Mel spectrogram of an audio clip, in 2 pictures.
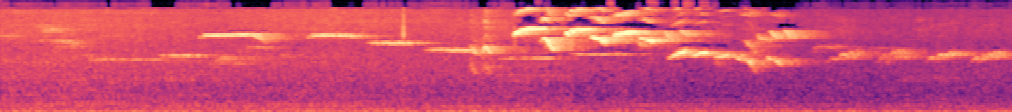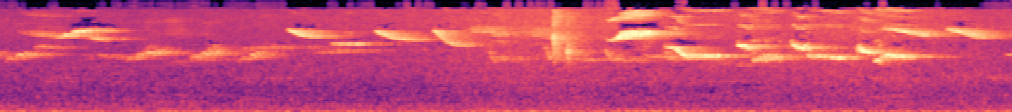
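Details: Sunda robin let out of its cage, recorded on a phone; bursts of very high, quick chirped and trilled notes in clusters, separated by short pauses, over a constant low hum.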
